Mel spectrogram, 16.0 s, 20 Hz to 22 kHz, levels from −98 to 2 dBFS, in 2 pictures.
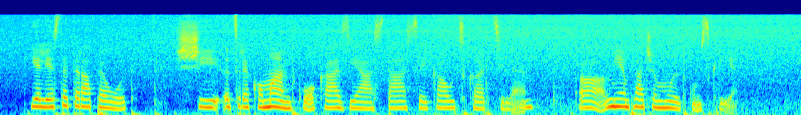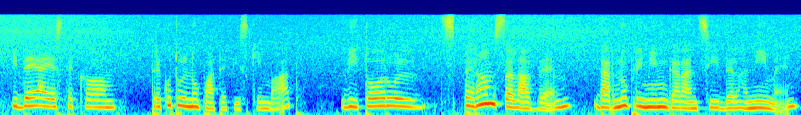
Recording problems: hiss; noticeable; throughout; 10 dB below the speech

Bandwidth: 14 kHz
